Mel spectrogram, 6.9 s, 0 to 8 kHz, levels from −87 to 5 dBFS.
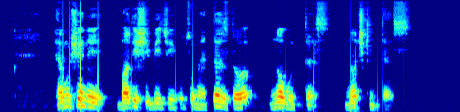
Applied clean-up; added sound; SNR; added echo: none; none; none; none.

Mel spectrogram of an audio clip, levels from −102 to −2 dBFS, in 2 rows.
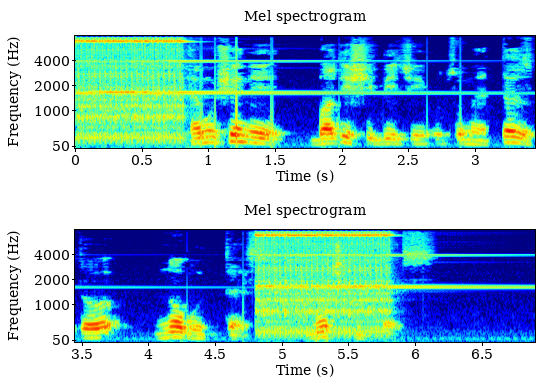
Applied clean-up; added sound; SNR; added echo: none; Telephone; 2 dB; none.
